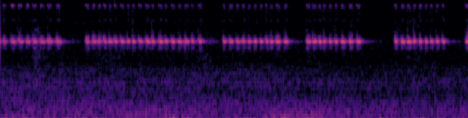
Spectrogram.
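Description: A cricket trills in steady pulsed bursts of high, buzzy chirping over a low background rumble.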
